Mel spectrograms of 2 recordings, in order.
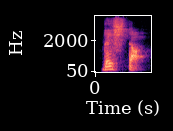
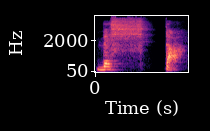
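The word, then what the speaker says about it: でした: The u is silent, and there might also be cases where the I is silent. You can say that's how it was, or that's right, that's how it was, by saying so deshita, right? You can see I'm not really pronouncing the I, it's so deshita, so deshita.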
